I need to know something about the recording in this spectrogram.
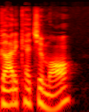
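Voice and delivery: ordinary talk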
